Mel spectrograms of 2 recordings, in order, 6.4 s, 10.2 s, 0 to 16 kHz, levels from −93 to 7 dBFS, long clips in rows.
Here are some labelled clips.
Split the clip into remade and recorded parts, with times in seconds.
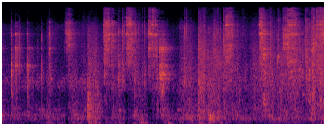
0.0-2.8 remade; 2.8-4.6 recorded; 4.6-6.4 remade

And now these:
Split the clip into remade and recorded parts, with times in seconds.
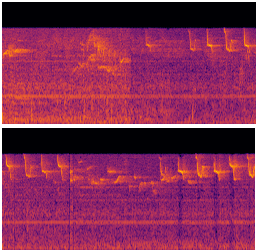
0.0-0.4 remade; 0.4-0.9 recorded; 0.9-4.7 remade; 4.7-6.4 recorded; 6.4-10.1 remade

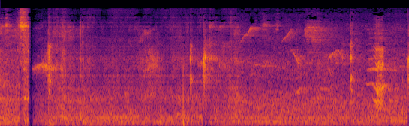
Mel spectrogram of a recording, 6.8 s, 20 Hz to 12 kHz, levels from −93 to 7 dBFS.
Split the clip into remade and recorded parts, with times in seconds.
0.0-0.7 recorded; 0.7-4.0 remade; 4.0-6.8 recorded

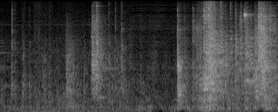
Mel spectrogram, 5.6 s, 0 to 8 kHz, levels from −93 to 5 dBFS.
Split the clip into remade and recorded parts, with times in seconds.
0.0-2.6 recorded; 2.6-4.1 remade; 4.1-5.1 recorded; 5.1-5.6 remade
